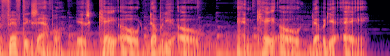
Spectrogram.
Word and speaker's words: ko-wa: The fifth example is KOWO and KOWA, 2 short words differing in a single final vowel.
